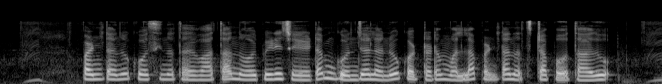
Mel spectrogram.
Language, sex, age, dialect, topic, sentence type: Telugu, female, 18-24, Southern, agriculture, statement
